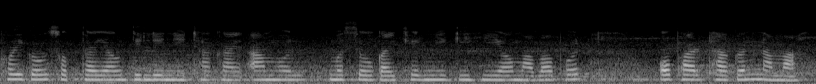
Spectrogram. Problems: constant background noise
